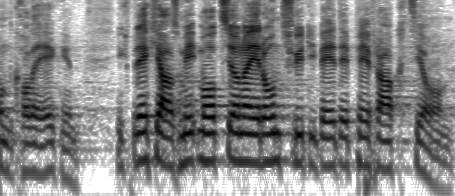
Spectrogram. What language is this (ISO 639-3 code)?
gsw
